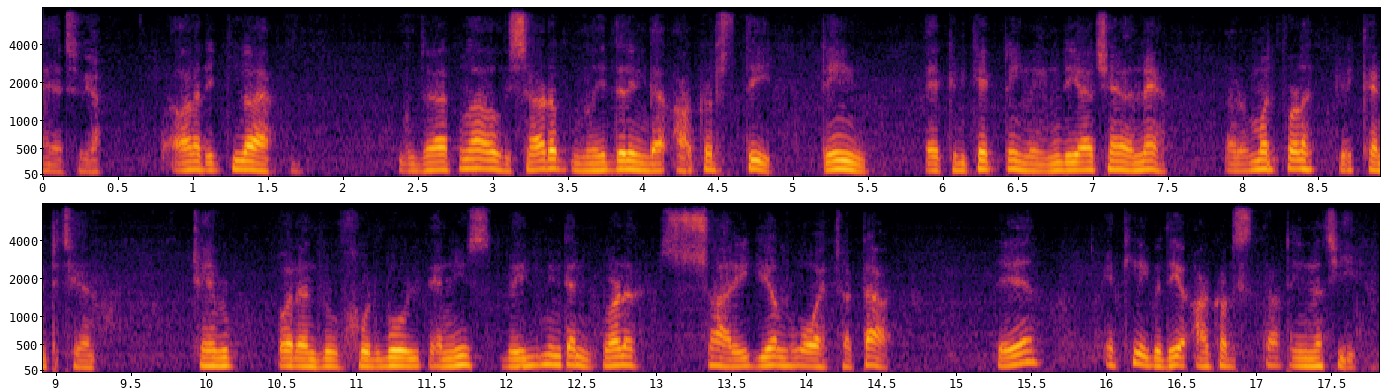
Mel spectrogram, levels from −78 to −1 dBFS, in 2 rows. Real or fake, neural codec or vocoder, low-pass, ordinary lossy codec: fake; codec, 16 kHz in and 24 kHz out, 0.6 kbps, FocalCodec, streaming, 4096 codes; 7.2 kHz; Opus, 24 kbps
